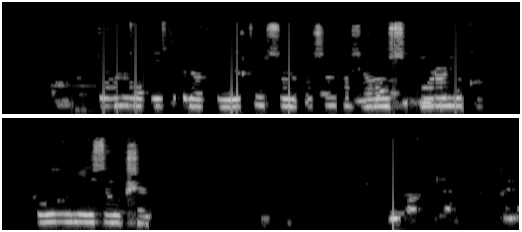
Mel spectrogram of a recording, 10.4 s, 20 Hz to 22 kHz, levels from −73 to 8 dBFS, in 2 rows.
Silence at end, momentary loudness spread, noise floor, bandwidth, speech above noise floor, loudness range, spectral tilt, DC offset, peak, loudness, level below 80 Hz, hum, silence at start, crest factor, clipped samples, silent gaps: 0 s; 17 LU; under -90 dBFS; 11.5 kHz; over 70 dB; 12 LU; -2 dB/octave; under 0.1%; 0 dBFS; -19 LUFS; -58 dBFS; none; 0.55 s; 22 dB; under 0.1%; 2.07-2.14 s, 4.85-5.47 s, 6.73-7.74 s, 8.08-9.03 s, 9.41-9.48 s, 9.78-9.86 s, 10.00-10.14 s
